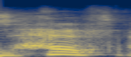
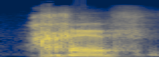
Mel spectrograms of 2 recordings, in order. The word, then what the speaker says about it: Heth: So the correct pronunciation of the letter Heth is Heth and not Cheth, which is definitely a mistake and needs to be corrected.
